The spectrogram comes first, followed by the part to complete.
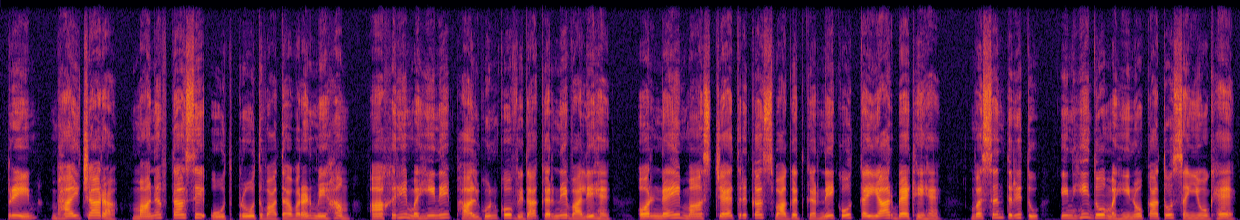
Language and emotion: Hindi, neutral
